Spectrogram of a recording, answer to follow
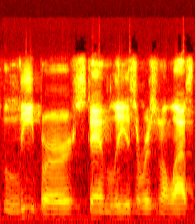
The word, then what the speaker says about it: Lieber: we're gonna call it quits for now it's pronounced lieber stan lee's original last name oh okay i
